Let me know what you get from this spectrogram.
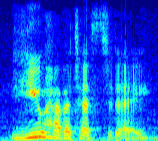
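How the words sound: The voice falls at the end, a statement.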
